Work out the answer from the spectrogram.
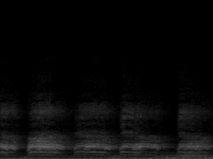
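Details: Common ravens fighting: harsh, hoarse croaking caws in quick succession, about four rough calls in three seconds, each a grating burst with ragged edges.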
